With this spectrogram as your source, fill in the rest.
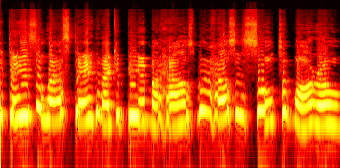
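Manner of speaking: put-on very high, tearful whine sobbing through words. Mocking people who film themselves crying in their car, mock crying while talking. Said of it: "crying and saying".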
